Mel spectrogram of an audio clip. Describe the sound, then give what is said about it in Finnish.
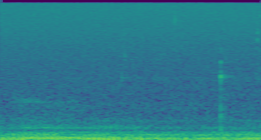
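A neighbour starts a Harley-Davidson motorcycle; the engine rumbles low and steady, with a deep throbbing drone that holds throughout and no one speaking. “Naapuri käynnistää moottoripyörää.”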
